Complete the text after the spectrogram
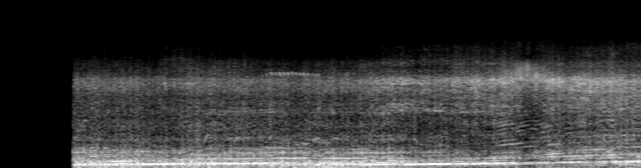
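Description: Race car engines roar around a dirt track outdoors.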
